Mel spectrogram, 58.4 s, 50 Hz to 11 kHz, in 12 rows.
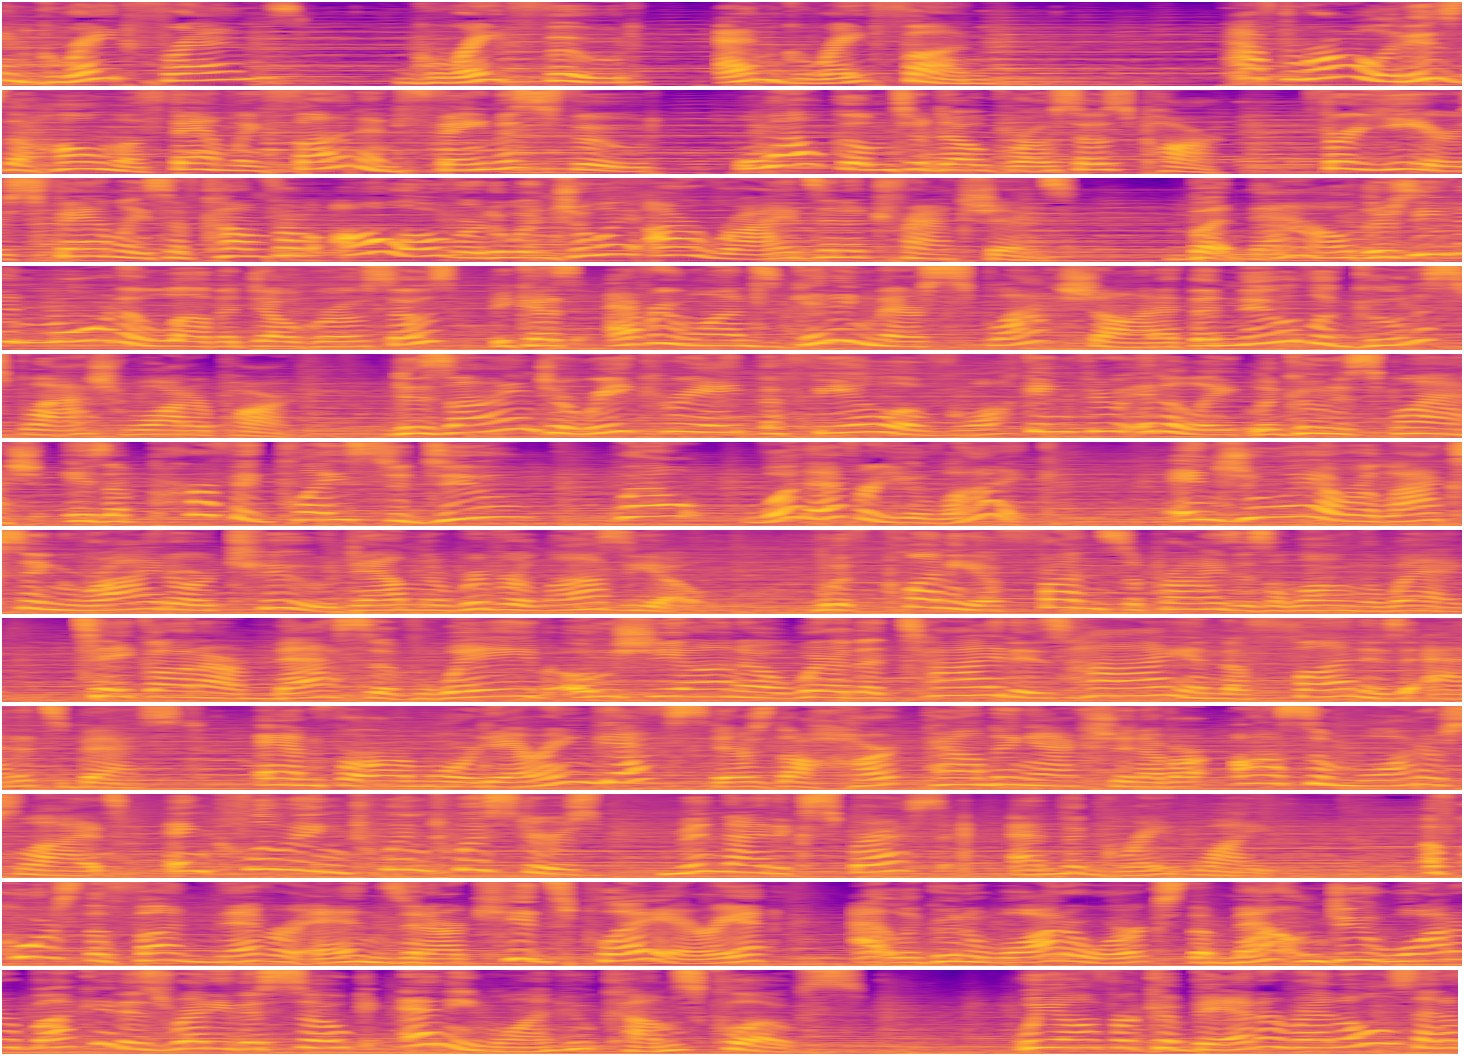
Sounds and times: Speech: 0.0 - 3.4, 4.1 - 58.3
Music: 0.0 - 58.3.

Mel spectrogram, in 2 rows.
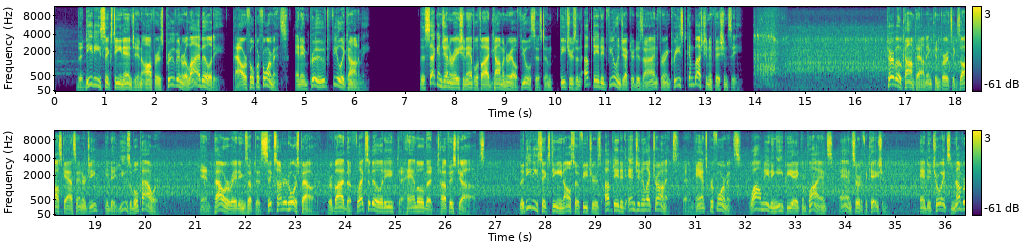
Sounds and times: Speech: 0.4 - 6.3, 7.3 - 13.7, 16.6 - 20.3, 21.1 - 26.8, 27.5 - 34.9, 35.5 - 36.4
Heavy engine (low frequency): 14.0 - 36.4.

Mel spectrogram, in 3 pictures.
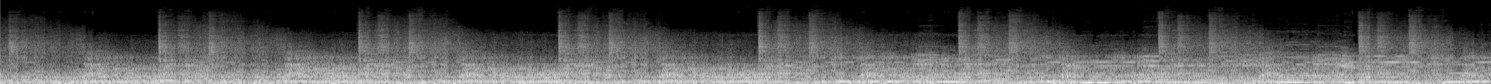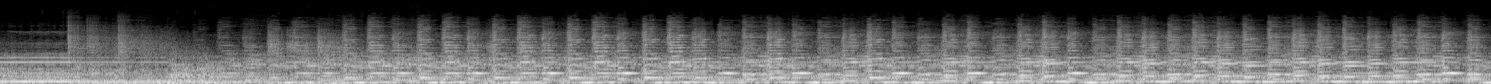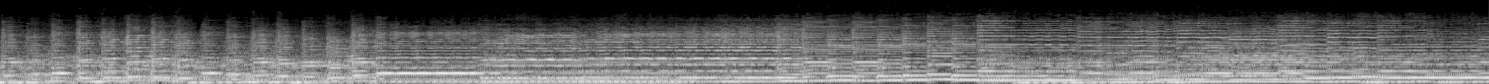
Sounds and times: Classical music: 0.0 - 44.7.

